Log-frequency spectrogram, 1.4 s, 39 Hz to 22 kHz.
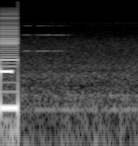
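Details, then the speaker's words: Handheld pinpointer metal detector running on a 9 V battery, demonstrated over metal under a table: two short clear beeps about 1.3 s apart, a normal metal detection alert. "যেখানে একটা indicator light রয়েছে, যে আপনারা শব্দ শুনতে পাচ্ছেন। এই টেবিলের নিচে মেটাল রয়েছে, সেটা সিগন্যাল দিচ্ছে।"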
